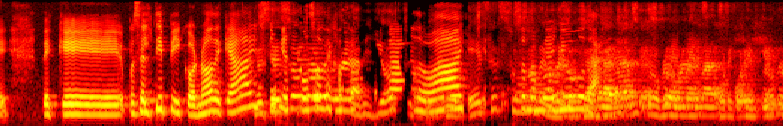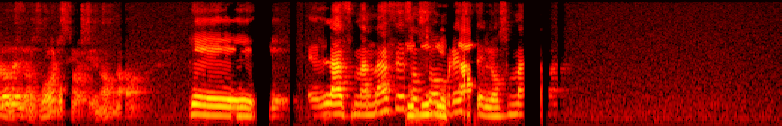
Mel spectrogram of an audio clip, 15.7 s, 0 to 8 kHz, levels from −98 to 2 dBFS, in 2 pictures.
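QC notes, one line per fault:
2.73–13.42 s, echo leak: a delayed copy of the speech returns at 2.73–3.37 s, 5.01–9.31 s, 10.52–11.56 s and 12.68–13.42 s, trailing the original by 158, 162, 165 and 167 ms. It is nearly as loud as the direct speech in the first stretch and much quieter by the last. The likely cause is a far-end loudspeaker whose echo canceller left part of the microphone pickup in the return path, so the talker hears themselves back.
2.77–5.17 s and 11.52–12.81 s, speech suppressed in double talk: the speech dips sharply, reaching around 40 dB of attenuation and totalling about a second in each span. Both spans overlap echo activity. The likely cause is both sides talking at once, so the echo canceller could not tell the local talker from the loudspeaker echo and pulled both down together.
10.25–10.52 s and 12.99–13.22 s, background gated by the echo canceller: the room sound drops out for roughly 0.2 s and then 0.15 s, falling by as much as 36 dB before returning. 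This happens because the canceller clamps the microphone hard while the loudspeaker plays and releases it afterwards, which leaves brief holes of near-silence in the ambience. Band-limiting to 8 kHz from the call microphone processing is present throughout but is normal.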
